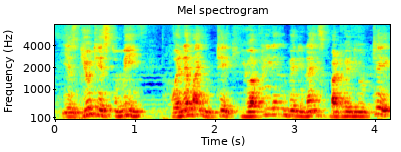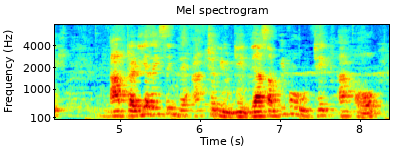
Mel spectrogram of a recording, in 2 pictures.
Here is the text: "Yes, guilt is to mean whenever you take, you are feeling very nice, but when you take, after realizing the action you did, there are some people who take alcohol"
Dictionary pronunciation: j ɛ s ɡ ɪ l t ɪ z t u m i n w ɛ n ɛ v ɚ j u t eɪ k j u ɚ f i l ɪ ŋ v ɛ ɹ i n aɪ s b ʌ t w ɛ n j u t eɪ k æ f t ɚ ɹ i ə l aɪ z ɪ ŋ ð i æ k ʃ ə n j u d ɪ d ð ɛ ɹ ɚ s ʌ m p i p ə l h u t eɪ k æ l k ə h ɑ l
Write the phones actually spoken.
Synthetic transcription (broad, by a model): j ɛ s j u t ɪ s t u m i w ɛ n ɛ v ɚ j u t eɪ k j u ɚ f i l ɪ ŋ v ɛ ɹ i n aɪ s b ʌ t w ɛ n j u t eɪ k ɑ f t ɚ ɹ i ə l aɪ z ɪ ŋ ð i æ k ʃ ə n j u d ɪ d ð ɛ ɹ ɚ s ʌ m p i p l h u t eɪ k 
